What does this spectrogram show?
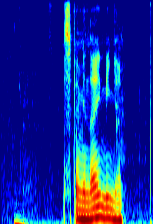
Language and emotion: Russian, neutral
